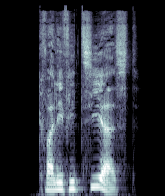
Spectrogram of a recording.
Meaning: second-person singular present of qualifizieren
- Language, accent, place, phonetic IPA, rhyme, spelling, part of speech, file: German, Germany, Berlin, [kvalifiˈt͡siːɐ̯st], -iːɐ̯st, qualifizierst, verb, De-qualifizierst.ogg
